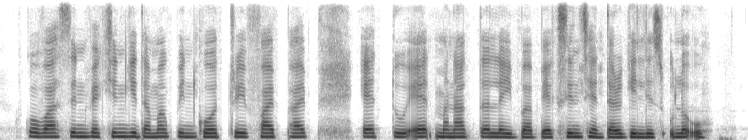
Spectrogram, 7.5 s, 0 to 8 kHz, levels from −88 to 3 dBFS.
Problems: none marked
